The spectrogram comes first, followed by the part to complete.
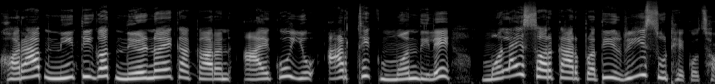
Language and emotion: Nepali, angry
